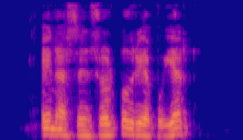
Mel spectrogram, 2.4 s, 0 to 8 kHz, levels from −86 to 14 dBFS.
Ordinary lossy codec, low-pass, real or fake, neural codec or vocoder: MP3, 48 kbps; 7.2 kHz; fake; vocoder, 44.1 kHz, 80 mel bands, Vocos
